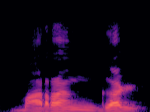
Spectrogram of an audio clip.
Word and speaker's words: மரங்கள்: Maram ends with a nasal. Ka is a hard sound. So naturally the sound needs a related sound to have a smooth pronunciation. So this nasal is turned into another nasal. So maram becomes marangal, plural.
